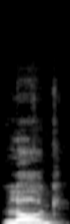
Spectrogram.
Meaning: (noun) a layer (a single thickness of some material covering a surface)
- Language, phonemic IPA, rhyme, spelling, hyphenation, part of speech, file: Norwegian Bokmål, /lɑːɡ/, -ɑːɡ, lag, lag, noun / verb, Nb-lag.ogg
